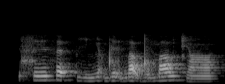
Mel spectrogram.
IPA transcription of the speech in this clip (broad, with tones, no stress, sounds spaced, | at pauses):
sʰ e˦ θ ɛ˦ ʔ p i˨ ɲ ã˦˨ d ḛ˦˨ ɪ̯ n a̰˦˨ ʊ̯ d o̰˦˨ m a˦ ʊ̯ t͡ɕ ã˨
